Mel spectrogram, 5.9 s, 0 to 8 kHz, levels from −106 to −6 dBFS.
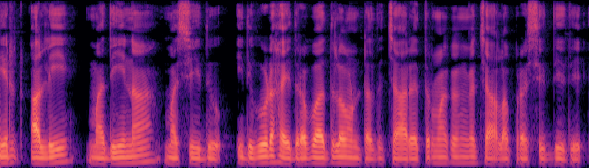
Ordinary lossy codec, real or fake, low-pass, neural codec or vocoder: none; real; none; none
